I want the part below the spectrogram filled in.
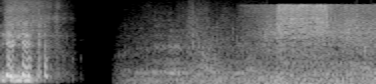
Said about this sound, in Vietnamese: Vặn vòi nước nhỏ thôi Bắn tung tóe ra sàn rồi cái kìa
